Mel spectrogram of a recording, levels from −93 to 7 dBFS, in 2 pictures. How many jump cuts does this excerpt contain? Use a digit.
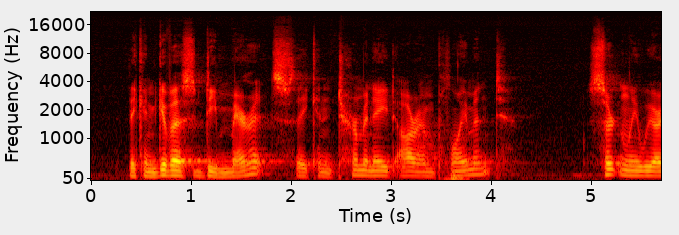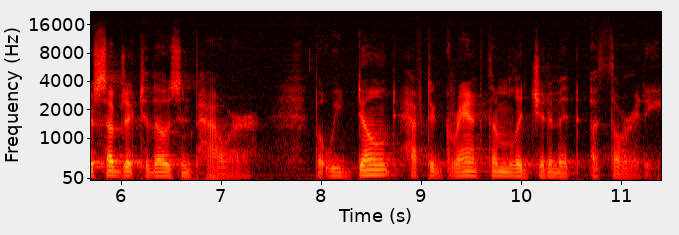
0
